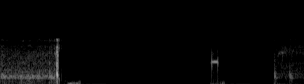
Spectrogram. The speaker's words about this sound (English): You can tell I'm local because of the single beep, and you're also on my machine. So if it's got the single beep, it's local.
